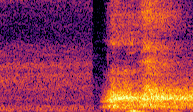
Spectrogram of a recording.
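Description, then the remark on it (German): A soft, airy intake of breath gives way after a brief pause to a forceful, loud exhale, a breathy rush of air that carries on to the end, as a person breathes in and then lets all their energy out in a breathing exercise. “Statt dass du jetzt einfach laut ausschnaufst, musst du einfach deinen Namen einmal laut rufen.”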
